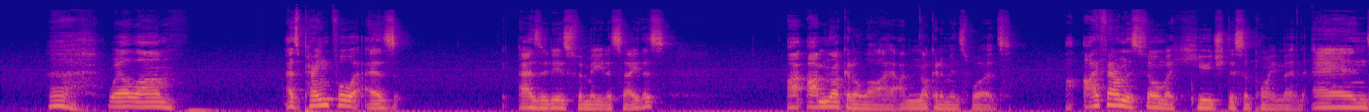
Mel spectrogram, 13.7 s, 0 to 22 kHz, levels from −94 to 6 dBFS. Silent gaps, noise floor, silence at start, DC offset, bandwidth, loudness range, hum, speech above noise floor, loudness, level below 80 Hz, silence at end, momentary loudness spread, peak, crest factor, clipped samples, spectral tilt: none; -61 dBFS; 0.5 s; under 0.1%; 17 kHz; 3 LU; none; 28 dB; -34 LUFS; -54 dBFS; 0 s; 14 LU; -16 dBFS; 18 dB; under 0.1%; -5 dB/octave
